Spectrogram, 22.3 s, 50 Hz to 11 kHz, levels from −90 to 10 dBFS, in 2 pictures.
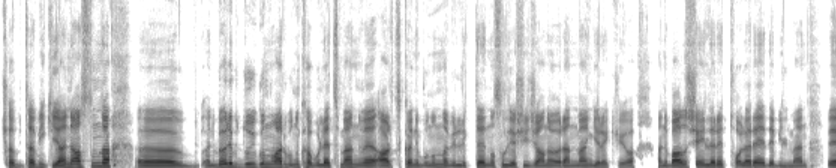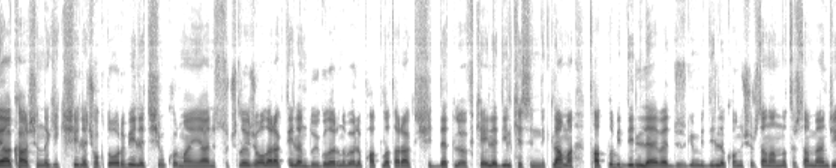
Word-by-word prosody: Tabii, 140 Hz, +1 st, -2 dB
tabii 160 Hz, +2 st, +2 dB
ki. 125 Hz, -, -5 dB
Yani, 145 Hz, +10 st, +6 dB
aslında, 205 Hz, +4 st, +6 dB, 0.4 s
eee, 120 Hz, 0 st, +6 dB, 0.3 s
hani, 130 Hz, +4 st, -6 dB
böyle 190 Hz, +2 st, +5 dB
bir 165 Hz, -, -13 dB
duygun 180 Hz, +1 st, -1 dB
var. 170 Hz, 0 st, +5 dB
Bunu 155 Hz, +1 st, -6 dB
kabul 145 Hz, -2 st, -1 dB
etmen 150 Hz, +1 st, +2 dB
ve 150 Hz, 0 st, +5 dB
artık, 130 Hz, +2 st, +3 dB
hani, 140 Hz, -1 st, 0 dB
bununla 145 Hz, +1 st, -4 dB
birlikte 135 Hz, +3 st, 0 dB
nasıl 140 Hz, +1 st, -4 dB
yaşayacağını 130 Hz, +1 st, -1 dB
öğrenmen 125 Hz, +1 st, 0 dB
gerekiyor. 100 Hz, -6 st, -4 dB, 0.3 s
Hani, 125 Hz, +1 st, -6 dB
bazı 150 Hz, +1 st, +6 dB
şeyleri 155 Hz, 0 st, +2 dB
tolere 135 Hz, 0 st, +1 dB
edebilmen 120 Hz, -2 st, -3 dB, 0.3 s
veya 135 Hz, +2 st, +7 dB
karşındaki 140 Hz, +4 st, -3 dB
kişiyle 155 Hz, 0 st, -6 dB
çok 155 Hz, -1 st, -12 dB
doğru 145 Hz, +3 st, -3 dB
bir 160 Hz, -2 st, -2 dB
iletişim 135 Hz, +3 st, -7 dB
kurman, 110 Hz, -8 st, -8 dB
yani, 105 Hz, +1 st, -4 dB
suçlayıcı 140 Hz, +7 st, -7 dB
olarak 140 Hz, -1 st, 0 dB
değil, 140 Hz, -2 st, -5 dB
hani, 115 Hz, -3 st, -3 dB
duygularını, 120 Hz, +2 st, -5 dB
böyle, 125 Hz, 0 st, -6 dB
patlatarak, 120 Hz, 0 st, -4 dB
şiddetle, 115 Hz, +2 st, -7 dB
öfkeyle 125 Hz, +2 st, -4 dB
değil 135 Hz, 0 st, -4 dB
kesinlikle 105 Hz, +2 st, -5 dB
ama 140 Hz, -8 st, 0 dB, 0.2 s
tatlı 145 Hz, +3 st, -2 dB
bir 150 Hz, -3 st, -11 dB
dille 120 Hz, -6 st, +1 dB
ve 115 Hz, -1 st, -2 dB
düzgün 115 Hz, +5 st, -12 dB
bir 125 Hz, -3 st, -12 dB
dille 130 Hz, +1 st, -3 dB
konuşursan, 125 Hz, +1 st, -9 dB
anlatırsan 130 Hz, +3 st, -8 dB
bence 120 Hz, +1 st, -5 dB
135 Hz, 160 wpm, -21 LUFS, 120-150 Hz, 0.4 s, veya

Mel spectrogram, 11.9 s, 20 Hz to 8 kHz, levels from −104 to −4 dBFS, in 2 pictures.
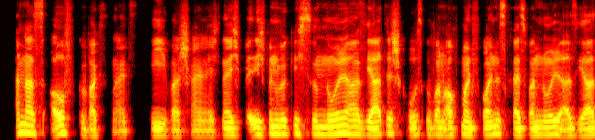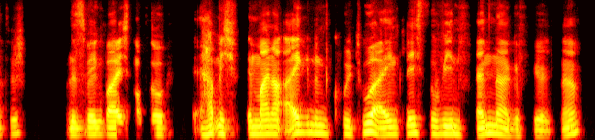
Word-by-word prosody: anders 120 Hz, -1 st, 0 dB
aufgewachsen 125 Hz, +1 st, -3 dB
als -, -, -11 dB, 0.2 s
die 95 Hz, -2 st, -3 dB
wahrscheinlich, 80 Hz, -1 st, -6 dB
ne? 95 Hz, -, +1 dB
Ich 100 Hz, 0 st, -4 dB
bi -, -, -5 dB
ich 105 Hz, -1 st, +1 dB
bin 110 Hz, -1 st, 0 dB
wirklich 110 Hz, 0 st, -3 dB
so 110 Hz, -, -4 dB
0 110 Hz, +3 st, +2 dB
asiatisch 110 Hz, +1 st, +1 dB
groß 100 Hz, +1 st, -7 dB
geworden. 105 Hz, 0 st, -3 dB
Auch 100 Hz, 0 st, -1 dB
mein 100 Hz, -2 st, +1 dB
Freundeskreis 100 Hz, -1 st, -2 dB
war 95 Hz, -, -1 dB
0 105 Hz, +2 st, 0 dB
asiatisch. 95 Hz, +5 st, -2 dB, 0.4 s
Und -, -, -3 dB
deswegen 105 Hz, +1 st, +1 dB
war 100 Hz, 0 st, +7 dB
ich 100 Hz, -, +2 dB
noch -, -, -6 dB
so 105 Hz, -1 st, 0 dB, 0.3 s
habe 115 Hz, +4 st, +2 dB
mich 110 Hz, -2 st, +1 dB
in 105 Hz, +1 st, +1 dB
meiner 110 Hz, 0 st, +6 dB
eigenen 125 Hz, -3 st, +3 dB
Kultur 115 Hz, +6 st, +3 dB
eigentlich 110 Hz, +4 st, +1 dB
so 110 Hz, -1 st, -2 dB
wie 115 Hz, -, +4 dB
'n 110 Hz, -, 0 dB
Fremder 100 Hz, 0 st, +2 dB
gefühlt, 85 Hz, -3 st, -5 dB
ne? 115 Hz, +10 st, -1 dB
105 Hz, 205 wpm, -28 LUFS, 100-115 Hz, 0.4 s, war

